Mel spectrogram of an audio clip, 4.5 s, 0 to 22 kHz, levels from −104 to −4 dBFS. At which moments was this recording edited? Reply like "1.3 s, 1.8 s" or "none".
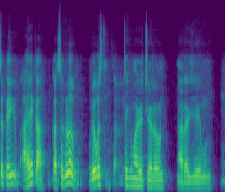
2.4 s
